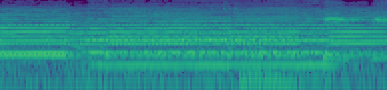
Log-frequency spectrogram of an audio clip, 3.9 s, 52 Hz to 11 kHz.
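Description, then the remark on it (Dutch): Car horns honk loudly and continuously at night, their bright, buzzy tones overlapping and shifting in pitch as one blast gives way to another, with no voices present; about 155 honks were counted between midnight and 6 a.m. “Tussen middernacht en 6 uur ochtends werd er zo'n 155 keer getoeterd.”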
